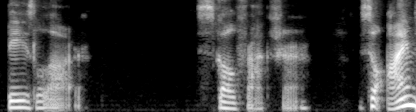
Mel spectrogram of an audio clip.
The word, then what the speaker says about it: basilar: And she corrected him gently and said, basilar, skull fracture.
